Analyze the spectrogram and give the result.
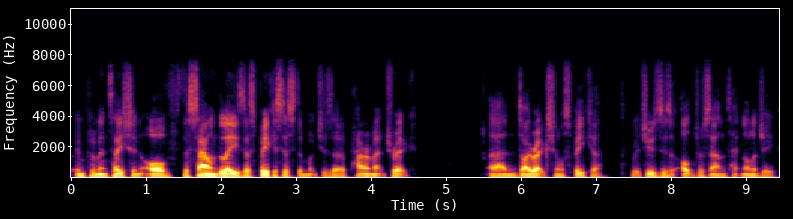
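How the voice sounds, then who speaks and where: A man co-hosting a casual podcast, presenting in a relaxed way with halting fillers. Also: mid-range voice, no echo. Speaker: podcast co-host. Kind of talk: casual chat. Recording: dull, dry lo-fi call audio.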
